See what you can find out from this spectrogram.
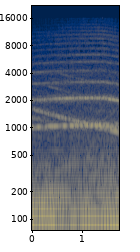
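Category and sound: vehicle, ambulance siren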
